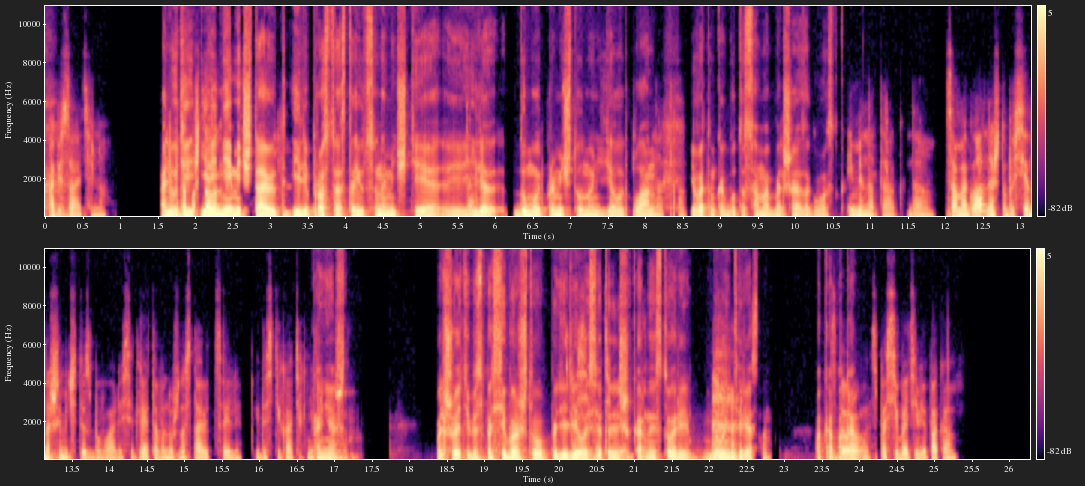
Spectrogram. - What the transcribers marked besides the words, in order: tapping; chuckle
- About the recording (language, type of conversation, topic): Russian, podcast, Как вы ставите и достигаете целей?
